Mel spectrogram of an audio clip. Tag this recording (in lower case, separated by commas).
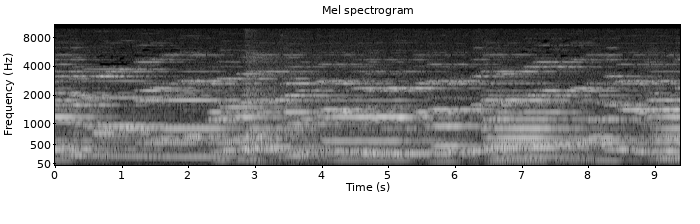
organ, piano, music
